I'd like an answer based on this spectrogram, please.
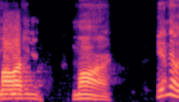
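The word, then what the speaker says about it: Maher: You said Meyer, I said Mayer, and I think Sean's pronunciation of Mar has been right the whole time.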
